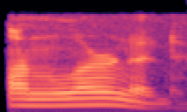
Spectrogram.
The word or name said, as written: unlearned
